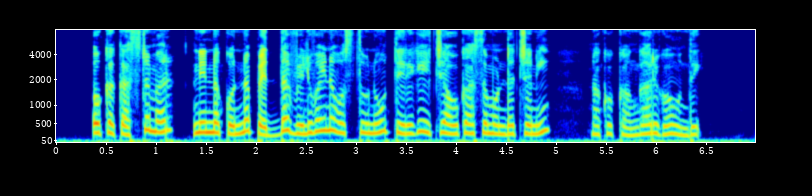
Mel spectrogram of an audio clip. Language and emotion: Telugu, fearful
